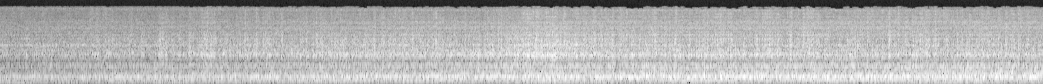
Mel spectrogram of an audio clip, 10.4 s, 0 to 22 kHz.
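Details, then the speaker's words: Draft inducer motor on an ECM furnace, running: steady hum with a gritty rumble and fast uneven rattle from a failing 608 ball bearing, later replaced with a double-sealed bearing. "so I've turned the furnace off that's what a noisy draft inducer motor sounds like that has a failing ball bearing"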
